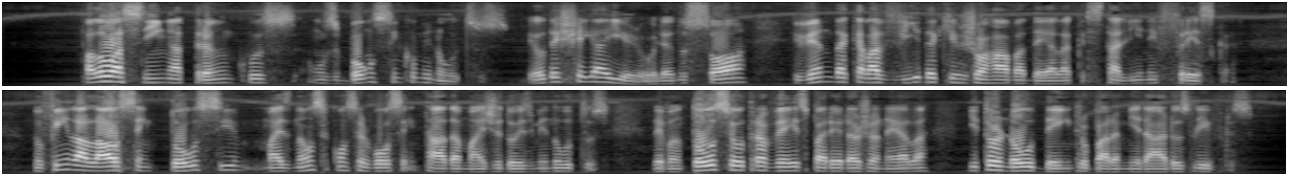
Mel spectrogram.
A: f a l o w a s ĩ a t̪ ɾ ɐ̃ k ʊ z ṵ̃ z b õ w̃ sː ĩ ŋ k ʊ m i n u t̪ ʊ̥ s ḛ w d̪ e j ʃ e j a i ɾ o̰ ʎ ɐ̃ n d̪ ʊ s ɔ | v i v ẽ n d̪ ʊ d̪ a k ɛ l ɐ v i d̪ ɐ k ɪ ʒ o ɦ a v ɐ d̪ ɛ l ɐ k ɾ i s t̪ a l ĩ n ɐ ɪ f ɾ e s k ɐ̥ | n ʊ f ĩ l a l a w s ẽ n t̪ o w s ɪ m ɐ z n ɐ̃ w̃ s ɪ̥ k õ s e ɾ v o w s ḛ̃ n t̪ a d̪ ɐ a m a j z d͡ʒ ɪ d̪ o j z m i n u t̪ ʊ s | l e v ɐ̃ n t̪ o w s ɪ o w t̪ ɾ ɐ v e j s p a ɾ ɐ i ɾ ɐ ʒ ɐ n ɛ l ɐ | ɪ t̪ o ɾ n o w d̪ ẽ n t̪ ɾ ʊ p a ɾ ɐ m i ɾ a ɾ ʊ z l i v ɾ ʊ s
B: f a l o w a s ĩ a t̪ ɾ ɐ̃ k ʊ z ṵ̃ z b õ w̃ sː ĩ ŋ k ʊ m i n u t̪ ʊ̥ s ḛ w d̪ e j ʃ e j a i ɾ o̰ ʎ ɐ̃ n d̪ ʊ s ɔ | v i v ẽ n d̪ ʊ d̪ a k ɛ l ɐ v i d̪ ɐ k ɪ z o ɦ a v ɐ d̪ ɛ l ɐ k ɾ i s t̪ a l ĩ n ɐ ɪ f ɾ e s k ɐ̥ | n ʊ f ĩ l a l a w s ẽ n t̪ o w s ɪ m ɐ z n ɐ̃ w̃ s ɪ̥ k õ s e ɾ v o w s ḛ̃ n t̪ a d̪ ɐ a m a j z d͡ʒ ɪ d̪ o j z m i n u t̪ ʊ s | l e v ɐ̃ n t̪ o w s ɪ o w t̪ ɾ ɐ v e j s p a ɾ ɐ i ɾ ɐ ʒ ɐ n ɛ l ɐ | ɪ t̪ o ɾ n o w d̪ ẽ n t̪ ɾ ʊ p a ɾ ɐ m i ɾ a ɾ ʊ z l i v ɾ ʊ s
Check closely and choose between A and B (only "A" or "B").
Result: A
